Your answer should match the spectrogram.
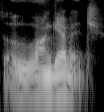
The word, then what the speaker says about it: Langiewicz: don't butcher long gavigen spelled like langowitz but it's pronounced longevich longevich that's cool um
